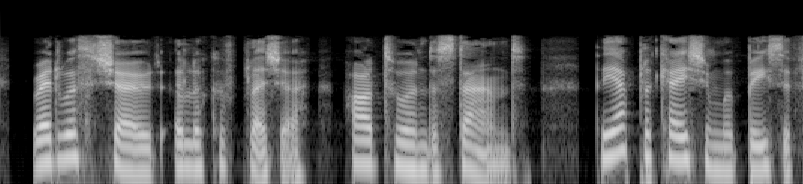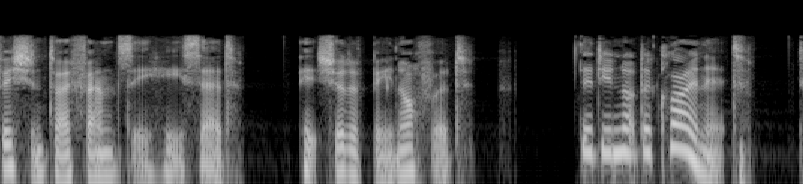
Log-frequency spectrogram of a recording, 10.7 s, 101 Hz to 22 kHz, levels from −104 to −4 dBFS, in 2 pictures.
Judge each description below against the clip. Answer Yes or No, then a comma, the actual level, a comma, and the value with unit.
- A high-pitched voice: No, medium, 165 Hz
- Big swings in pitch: Yes, wide, 6.6 semitones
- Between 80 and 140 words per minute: No, average, 155 wpm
